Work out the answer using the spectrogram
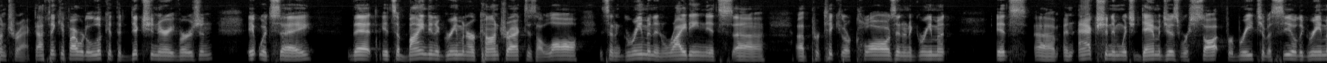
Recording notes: Recorded live at Freedom Fellowship Church in Tontitown, Arkansas on Sunday, September 6, 2020.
